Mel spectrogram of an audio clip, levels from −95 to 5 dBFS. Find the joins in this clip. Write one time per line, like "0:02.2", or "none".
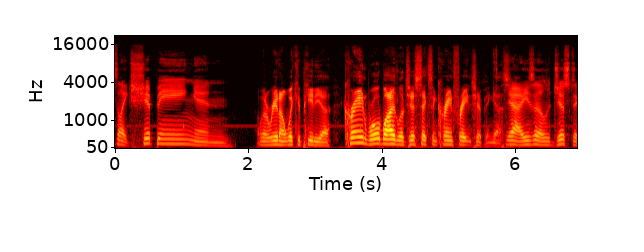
0:01.8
